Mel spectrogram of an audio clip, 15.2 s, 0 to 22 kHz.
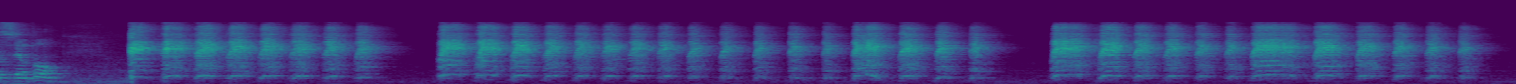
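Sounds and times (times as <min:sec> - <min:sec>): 
speech: 0:00.2 - 0:01.4
double reed duck call hen cadence quacking: 0:01.3 - 0:14.9.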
